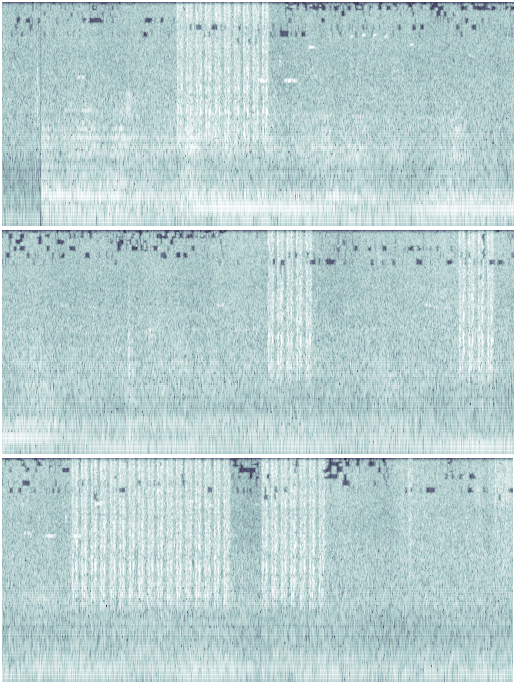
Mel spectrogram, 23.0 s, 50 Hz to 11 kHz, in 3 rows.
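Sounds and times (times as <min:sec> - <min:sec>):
steady low hum: 0:00.0 - 0:23.0
camera shutter rapid bursts: 0:02.6 - 0:04.1, 0:11.6 - 0:12.4, 0:14.4 - 0:15.2, 0:16.3 - 0:20.3.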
